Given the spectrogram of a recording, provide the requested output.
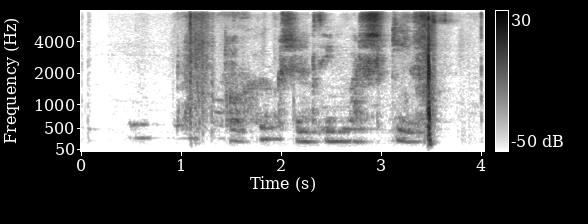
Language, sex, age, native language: Icelandic, female, 7, Icelandic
